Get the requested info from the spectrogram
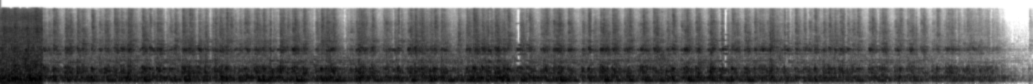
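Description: Car engine idling with a fast, even beat, fading out near the end.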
